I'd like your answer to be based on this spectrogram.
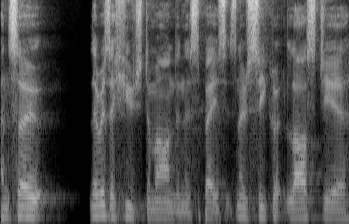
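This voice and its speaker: A man with an English accent speaks at a fairly slow pace. His fairly low voice keeps a fairly even intonation. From England. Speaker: recruitment industry speaker. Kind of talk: conference panel remarks. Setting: livestreamed summit.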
